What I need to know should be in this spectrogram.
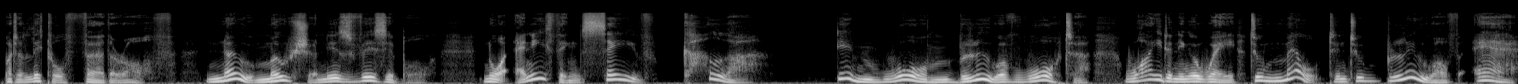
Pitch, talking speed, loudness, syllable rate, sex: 140 Hz, 105 wpm, -18 LUFS, 3.0 syllables/s, male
